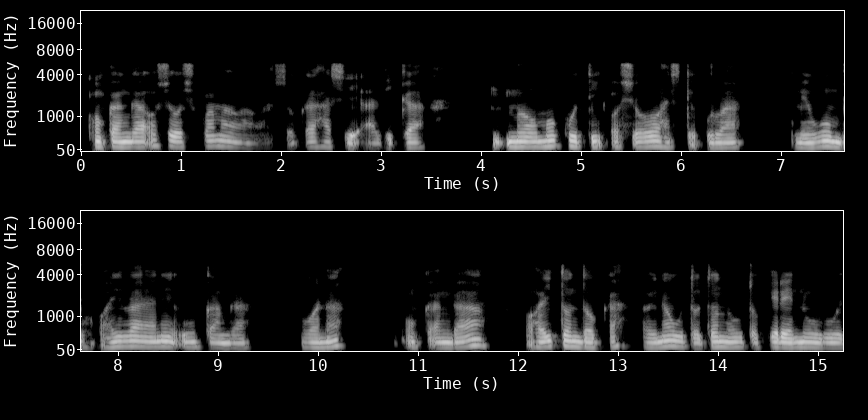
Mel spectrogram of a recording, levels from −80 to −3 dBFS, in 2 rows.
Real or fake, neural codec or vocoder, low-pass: fake; codec, 24 kHz, 3.1 kbps, DualCodec; 5.4 kHz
